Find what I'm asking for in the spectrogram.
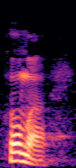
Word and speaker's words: Homa: The word Homa is actually pronounced Huma.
